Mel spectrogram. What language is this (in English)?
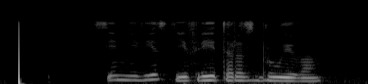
Russian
